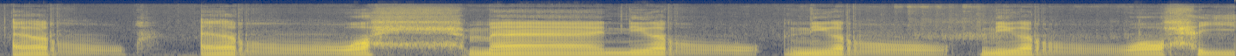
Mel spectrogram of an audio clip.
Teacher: wajib digetarkan ujung lidahnya. Tapi tidak boleh takalluf, jangan berlebihan.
